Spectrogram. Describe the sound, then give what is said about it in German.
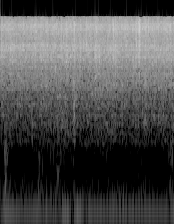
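Meat for goulash sears in a hot pan, giving a soft, continuous sizzling hiss that stays even and faint with no voices. “braten wir das mal schön an.”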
